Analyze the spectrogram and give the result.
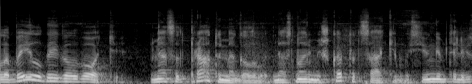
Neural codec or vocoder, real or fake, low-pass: none; real; 14.4 kHz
